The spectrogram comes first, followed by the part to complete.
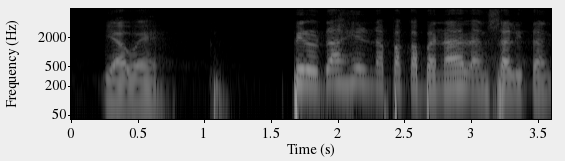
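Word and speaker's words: Yahweh: y he w he ang pagbasa po y hw pagpronounce po yan dah wala wala kasing konsonans kasi at walang tayong makita na bowels ang pagpronounce po diyan ay yahwe pero dahil napakabanal ang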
